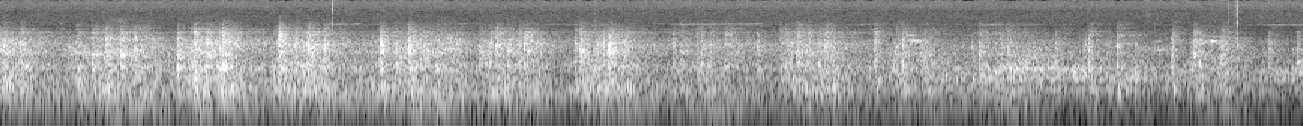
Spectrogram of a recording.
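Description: Passenger train coaches rolling across a steel girder bridge: a steady rumble with clattering wheels, slowly fading as the last coach comes off the bridge.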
